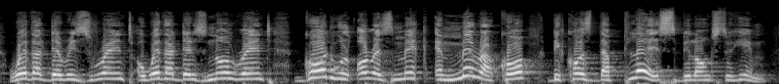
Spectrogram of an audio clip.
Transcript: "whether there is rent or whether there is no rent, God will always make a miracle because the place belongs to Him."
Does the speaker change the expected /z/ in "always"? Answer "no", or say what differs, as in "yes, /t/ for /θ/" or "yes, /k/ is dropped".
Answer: no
